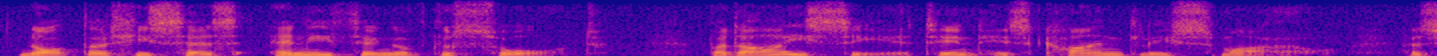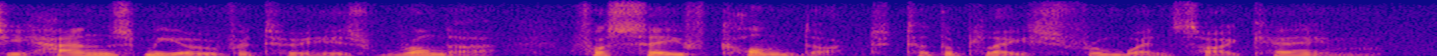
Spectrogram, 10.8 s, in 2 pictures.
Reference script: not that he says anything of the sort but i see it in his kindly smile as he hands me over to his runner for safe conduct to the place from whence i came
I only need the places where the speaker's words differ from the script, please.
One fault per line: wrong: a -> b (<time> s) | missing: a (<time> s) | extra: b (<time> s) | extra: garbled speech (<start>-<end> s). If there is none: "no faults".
no faults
